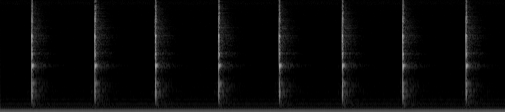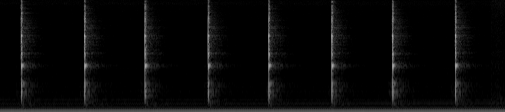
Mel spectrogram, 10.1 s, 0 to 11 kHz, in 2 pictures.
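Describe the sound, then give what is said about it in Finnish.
A ticking test signal played from the centre speaker of a surround setup: sixteen sharp, evenly spaced ticks about 0.6 s apart at an even level, heard alone over near silence. “Nyt tikityksen pitäisi kuulua keskikaiuttimesta ja normaalilla stereolaitteistolla kaiuttimien välisestä keskipisteestä.”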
